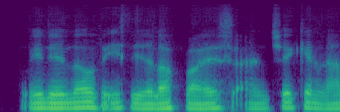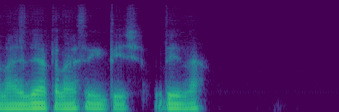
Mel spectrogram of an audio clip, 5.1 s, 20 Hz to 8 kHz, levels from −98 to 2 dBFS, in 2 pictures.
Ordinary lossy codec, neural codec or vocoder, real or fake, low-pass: none; codec, 16 kHz, 0.7 kbps, FocalCodec; fake; 7.2 kHz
